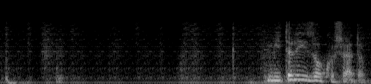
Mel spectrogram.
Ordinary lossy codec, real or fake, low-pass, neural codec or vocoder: none; fake; none; codec, 16 kHz, 0.4 kbps, LongCat-Audio-Codec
